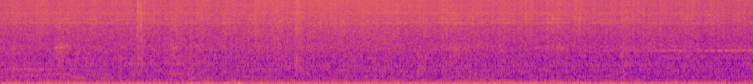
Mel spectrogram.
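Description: A deep, steady mechanical hum drones.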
